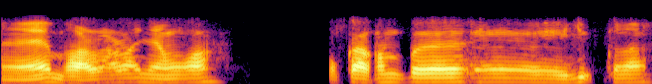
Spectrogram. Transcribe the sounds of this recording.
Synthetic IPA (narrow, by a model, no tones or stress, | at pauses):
ɛbʱaɽaɽaʔɲamɔʔa | ɔkakʰɔnpɛɦid͡ʒup̚kana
